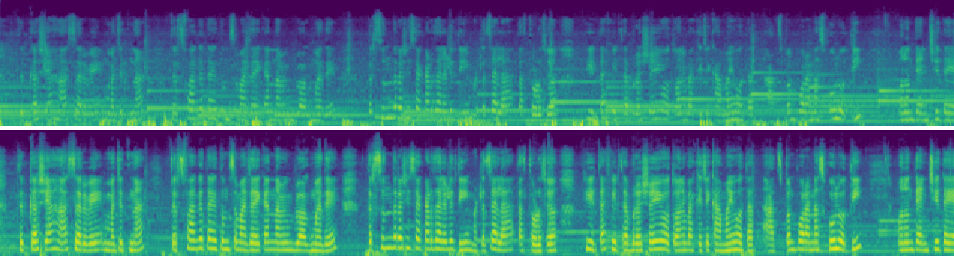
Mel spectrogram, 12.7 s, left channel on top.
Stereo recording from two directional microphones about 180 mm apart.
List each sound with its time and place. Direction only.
0.4 s a woman's voice: 50° right (ahead or behind)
